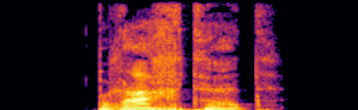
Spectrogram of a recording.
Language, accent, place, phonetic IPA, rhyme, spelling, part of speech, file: German, Germany, Berlin, [ˈbʁaxtət], -axtət, brachtet, verb, De-brachtet.ogg
- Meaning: second-person plural preterite of bringen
